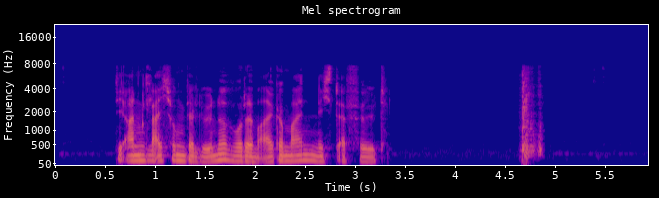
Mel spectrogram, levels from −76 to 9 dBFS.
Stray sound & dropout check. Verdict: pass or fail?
fail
